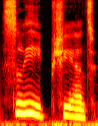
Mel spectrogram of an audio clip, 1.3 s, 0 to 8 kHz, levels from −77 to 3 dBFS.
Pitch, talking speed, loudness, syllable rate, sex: 175 Hz, 135 wpm, -12 LUFS, 4.0 syllables/s, male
